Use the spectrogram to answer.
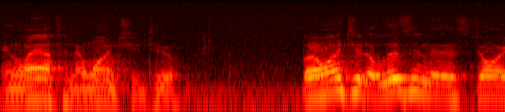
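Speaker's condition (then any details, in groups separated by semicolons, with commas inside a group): Cerebral palsy; since birth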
